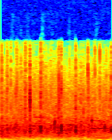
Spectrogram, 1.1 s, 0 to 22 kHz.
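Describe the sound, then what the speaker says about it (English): Crowd at an NCAA outdoor track and field championship applauding a women's 100m athlete's introduction, brisk clapping filling a short burst. "Listen to the crowd respond to her introduction."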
